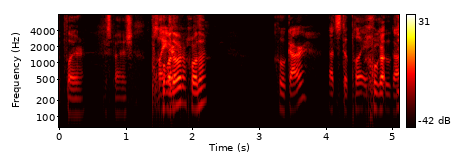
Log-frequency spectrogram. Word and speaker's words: jugador: then the J and H, you know? Like J sounds like an H. Uh-huh. So when like Player. How do you say player in Spanish? player, Jugador?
